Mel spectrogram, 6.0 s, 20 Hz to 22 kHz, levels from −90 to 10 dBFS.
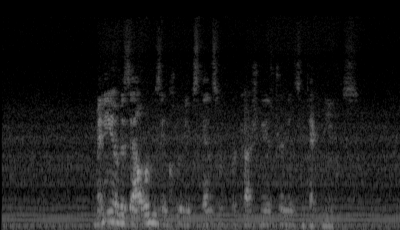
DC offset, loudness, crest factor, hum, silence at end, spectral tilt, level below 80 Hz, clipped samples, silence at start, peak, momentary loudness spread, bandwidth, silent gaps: under 0.1%; -41 LUFS; 22 dB; none; 0 s; -6 dB/octave; -66 dBFS; under 0.1%; 0 s; -20 dBFS; 21 LU; 16.5 kHz; none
